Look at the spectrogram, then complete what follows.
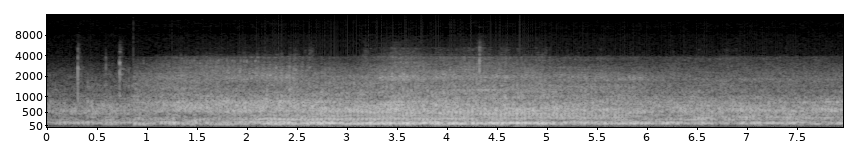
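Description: A motorbike engine passes by on the road, growing louder to a peak about halfway through and then fading away. A few faint clicks come in the first second.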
